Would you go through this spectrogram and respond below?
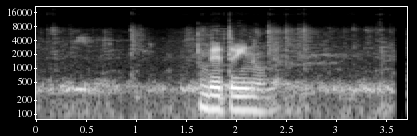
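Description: Pigeons cooing in a pigeon loft, a prominent rolling coo burst in the middle over a low background of bird sounds, with someone talking softly around it.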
